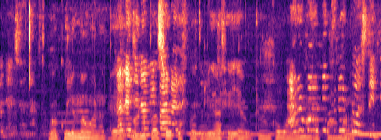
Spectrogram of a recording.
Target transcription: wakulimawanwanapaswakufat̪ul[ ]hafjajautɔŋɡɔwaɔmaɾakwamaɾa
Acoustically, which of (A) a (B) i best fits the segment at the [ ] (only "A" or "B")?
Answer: B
